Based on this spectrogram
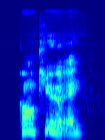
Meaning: second-person plural simple future of conclure
- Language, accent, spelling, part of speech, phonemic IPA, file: French, Canada, conclurez, verb, /kɔ̃.kly.ʁe/, LL-Q150 (fra)-conclurez.wav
